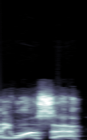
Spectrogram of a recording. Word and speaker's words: Iwasa: So I figured that Cam Iwasa, it kind of rhymes with salsa.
